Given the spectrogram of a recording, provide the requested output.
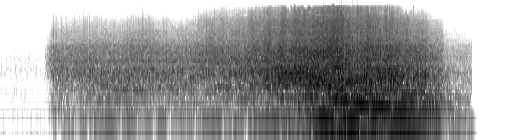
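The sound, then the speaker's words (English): Roaring engines of two drag racing funny cars, with John Force winning over Ron Capps, blast past, the noise swelling to a loud peak and then its pitch sliding downward as the cars speed away, cutting off abruptly after a few seconds. “So those were two funny cars that you just heard, and that was also John Force getting the win over Ron Capps.”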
